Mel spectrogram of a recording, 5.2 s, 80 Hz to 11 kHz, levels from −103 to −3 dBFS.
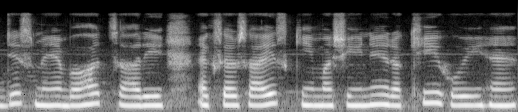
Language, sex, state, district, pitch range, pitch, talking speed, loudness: Hindi, female, Uttar Pradesh, Lucknow, 220-240 Hz, 225 Hz, 105 wpm, -14 LUFS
